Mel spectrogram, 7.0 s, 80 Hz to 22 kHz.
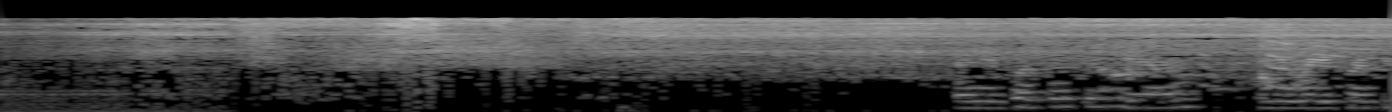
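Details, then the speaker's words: Oxygen flowmeter on flush with a Christmas-tree adapter and glove attached, giving 100% oxygen for two-point calibration of an oxygen analyzer; loud steady hiss of flush flow, a voice joining near the end. "in order to do 100% you put a you put a Christmas tree on the flow meter you attach a glove to it you put it to flush in order to get"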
